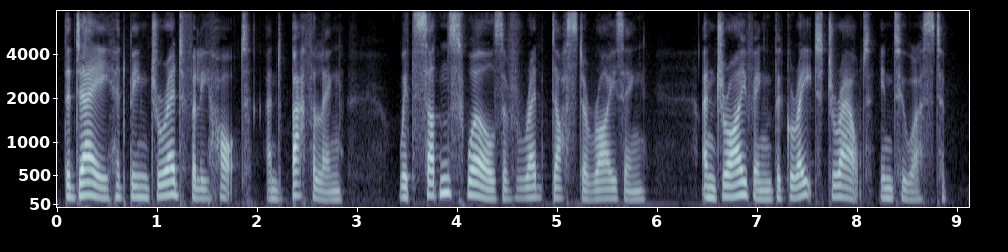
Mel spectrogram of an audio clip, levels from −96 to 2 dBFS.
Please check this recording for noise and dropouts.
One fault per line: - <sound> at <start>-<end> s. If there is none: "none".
none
